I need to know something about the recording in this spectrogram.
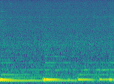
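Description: Acoustic guitar strummed, three chords about a second apart, each left to ring and fade.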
